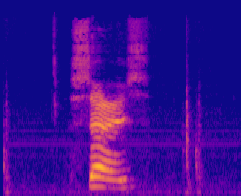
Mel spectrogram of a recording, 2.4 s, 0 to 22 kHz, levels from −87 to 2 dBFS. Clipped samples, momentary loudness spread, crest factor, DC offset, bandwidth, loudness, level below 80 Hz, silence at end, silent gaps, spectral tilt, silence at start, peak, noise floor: under 0.1%; 21 LU; 20 dB; under 0.1%; 15.5 kHz; -21 LUFS; -70 dBFS; 1 s; none; -2 dB/octave; 0.7 s; -6 dBFS; -58 dBFS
